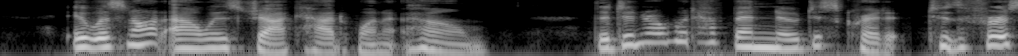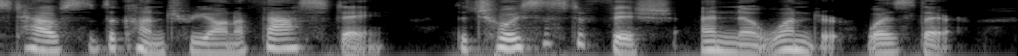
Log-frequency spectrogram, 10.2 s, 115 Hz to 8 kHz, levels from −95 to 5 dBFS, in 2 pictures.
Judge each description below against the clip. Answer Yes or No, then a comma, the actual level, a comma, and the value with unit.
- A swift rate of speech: Yes, fast, 210 wpm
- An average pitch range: No, wide, 6.1 semitones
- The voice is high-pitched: Yes, high, 205 Hz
